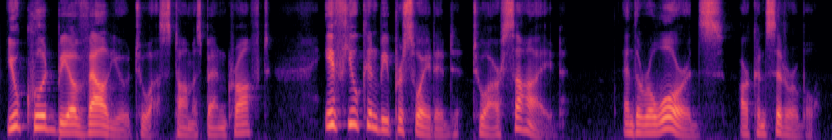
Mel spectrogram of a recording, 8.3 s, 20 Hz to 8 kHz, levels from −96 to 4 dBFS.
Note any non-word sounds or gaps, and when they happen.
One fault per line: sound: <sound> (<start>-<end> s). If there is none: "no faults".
no faults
